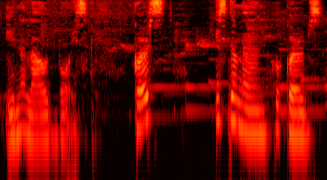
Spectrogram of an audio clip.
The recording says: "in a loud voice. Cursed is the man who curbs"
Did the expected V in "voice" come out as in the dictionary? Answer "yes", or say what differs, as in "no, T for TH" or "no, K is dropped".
no, B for V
